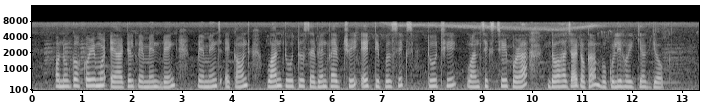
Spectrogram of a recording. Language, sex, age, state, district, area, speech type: Assamese, female, 18-30, Assam, Nagaon, rural, read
